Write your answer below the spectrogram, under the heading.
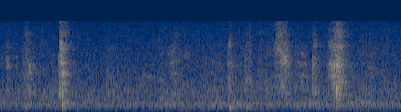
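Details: Two dogs fighting: short, harsh, noisy snarling bursts and sharp yelps break out in clusters across four seconds, with quieter scuffling between them over a faint, steady background hiss.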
